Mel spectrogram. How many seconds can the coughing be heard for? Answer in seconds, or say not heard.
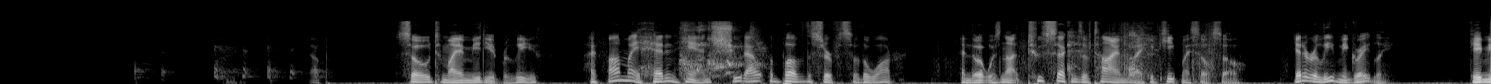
4 s.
